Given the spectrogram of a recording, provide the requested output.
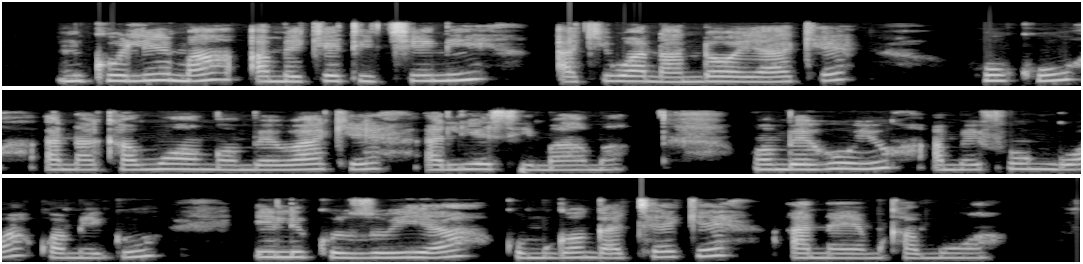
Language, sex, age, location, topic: Swahili, female, 25-35, Kisii, agriculture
